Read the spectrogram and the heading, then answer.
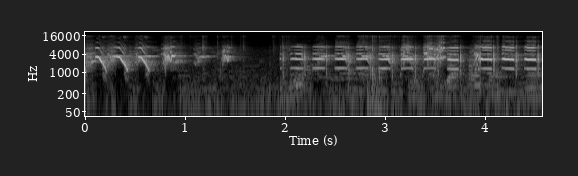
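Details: Javan myna, calls used to lure other mynas into calling: a few ringing slurred notes, a short pause, then a steady rhythmic series of harsh nasal squawks.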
